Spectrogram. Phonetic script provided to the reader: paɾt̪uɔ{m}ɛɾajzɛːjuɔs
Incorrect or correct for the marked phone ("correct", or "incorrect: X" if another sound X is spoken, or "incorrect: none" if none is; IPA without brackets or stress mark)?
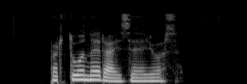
incorrect: n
